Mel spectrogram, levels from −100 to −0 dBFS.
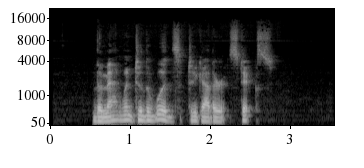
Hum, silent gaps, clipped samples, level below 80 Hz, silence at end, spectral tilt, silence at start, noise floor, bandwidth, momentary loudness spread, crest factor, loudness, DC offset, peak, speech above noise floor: none; none; under 0.1%; -68 dBFS; 0.8 s; -6 dB/octave; 0.55 s; -81 dBFS; 13.5 kHz; 14 LU; 20 dB; -33 LUFS; under 0.1%; -14 dBFS; 48 dB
